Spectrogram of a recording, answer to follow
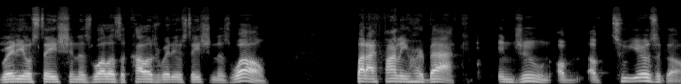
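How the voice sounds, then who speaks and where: A plain, everyday voice: a man with an American accent, medium pitch, moderate pace and ordinary pitch variation, in a dry, close sound with no echo. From New York. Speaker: sports radio host. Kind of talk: casual interview.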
